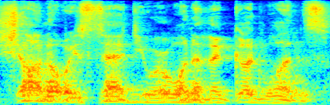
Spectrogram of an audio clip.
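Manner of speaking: rough, creaky, rasping superhero voice, sounding sorry. Suddenly feeling remorse about Sean while telling a story, in a Batman voice. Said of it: "all of a sudden as Batman".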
